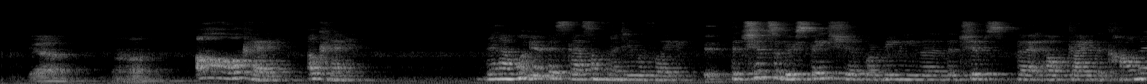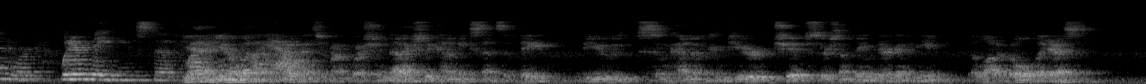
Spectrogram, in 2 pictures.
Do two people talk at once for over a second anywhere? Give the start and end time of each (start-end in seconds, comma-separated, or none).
13.3-14.6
